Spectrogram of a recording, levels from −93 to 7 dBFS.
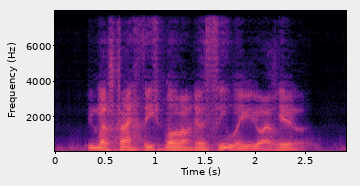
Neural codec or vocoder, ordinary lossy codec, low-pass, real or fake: codec, 16 kHz, 0.5 kbps, FreqCodec, larger model; none; none; fake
